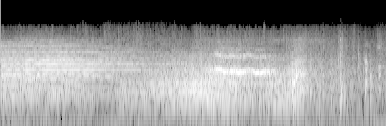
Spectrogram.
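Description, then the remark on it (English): A car engine hums and rumbles as the car pulls in and parks in front of the federal building, brakes squealing briefly before it stops, followed by a few short clunks. No one speaks. “Chauncey Gardner parked his car in front of the federal building and started across the sidewalk.”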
